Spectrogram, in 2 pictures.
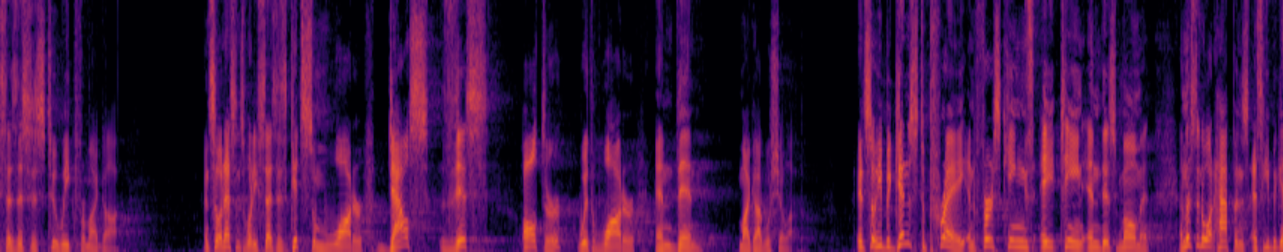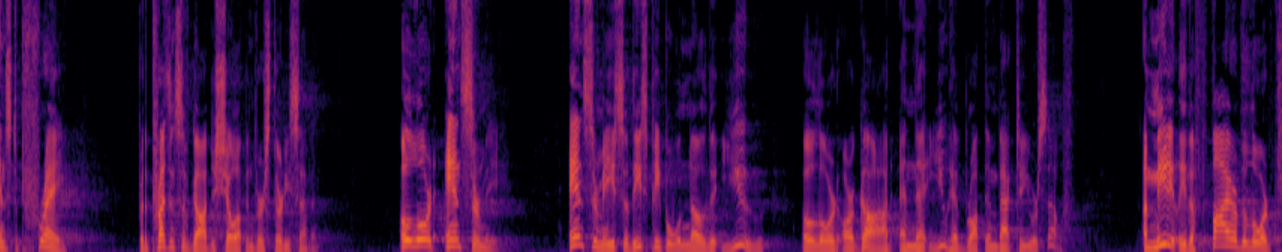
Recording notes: Recorded live at Brookwood Church on 4.23.2023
